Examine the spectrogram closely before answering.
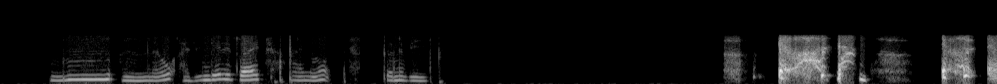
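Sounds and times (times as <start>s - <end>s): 
speech: 0.5s - 4.5s, 7.2s - 9.9s
person coughing in harsh bursts: 7.3s - 9.9s.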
